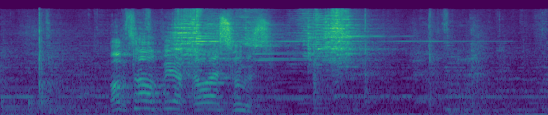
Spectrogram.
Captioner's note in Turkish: Kılıç çekme sesleri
